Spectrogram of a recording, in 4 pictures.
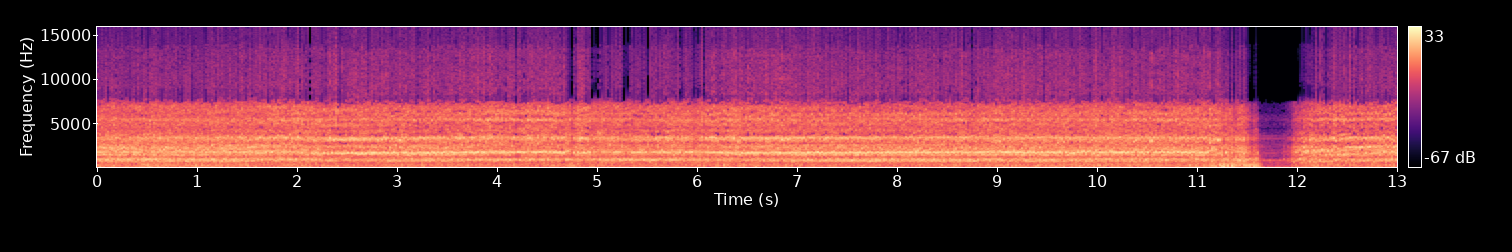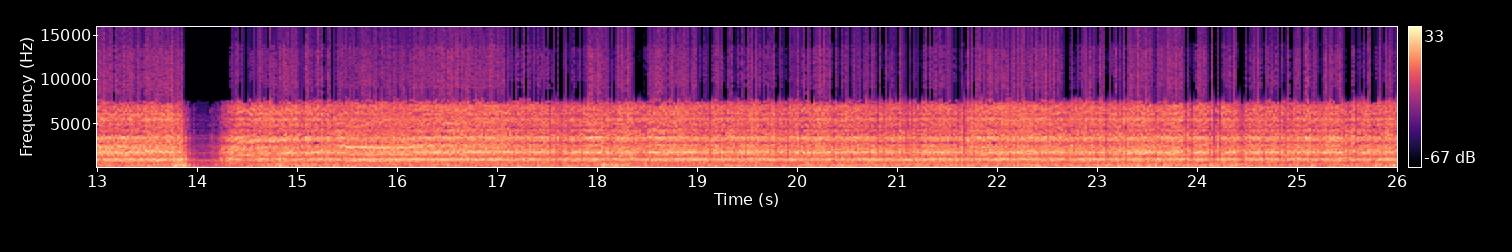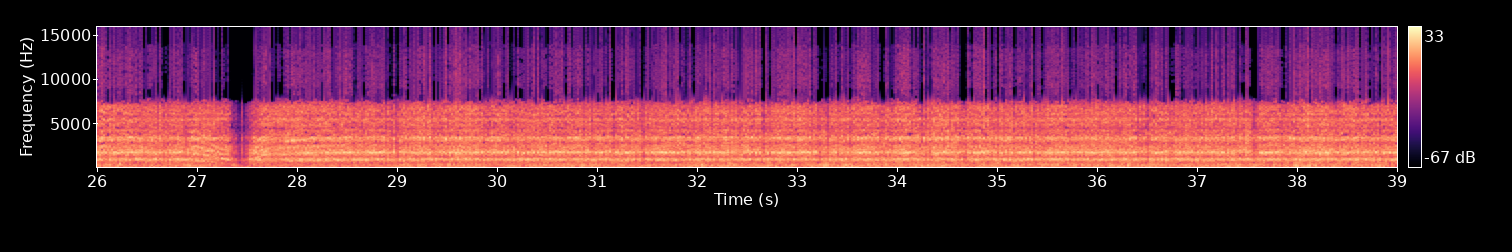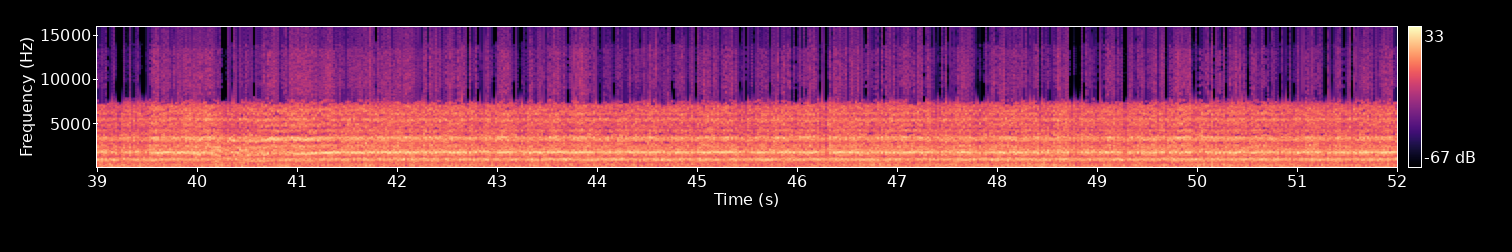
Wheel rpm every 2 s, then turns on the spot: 210, 220, 230, 220, 210, 180, 160, 180, 230, 230, 230, 230, 230, 170, 220, 230, 230, 230, 230, 230, 210, 230, 230, 230, 230, 230.
none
